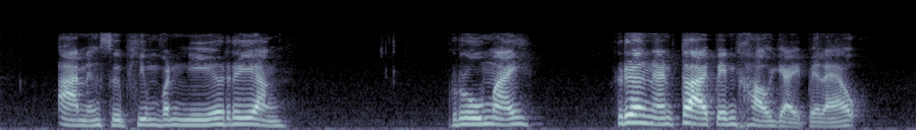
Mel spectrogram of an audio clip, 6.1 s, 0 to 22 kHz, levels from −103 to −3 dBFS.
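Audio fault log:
Throughout: Bluetooth LC3 compression, nothing above 7.7 kHz and a grainy, breathy edge on the speech, likely from low-bitrate LC3 filling the top with noise.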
